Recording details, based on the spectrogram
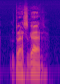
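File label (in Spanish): "rasgar", Spanish; laboratori fonetica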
